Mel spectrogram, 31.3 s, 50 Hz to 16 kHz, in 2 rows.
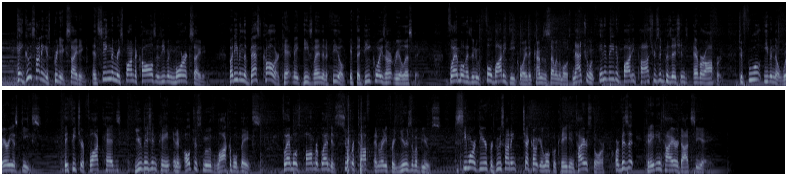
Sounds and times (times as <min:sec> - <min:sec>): Music: 0:00.0 - 0:30.4
Speech: 0:00.3 - 0:29.9.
